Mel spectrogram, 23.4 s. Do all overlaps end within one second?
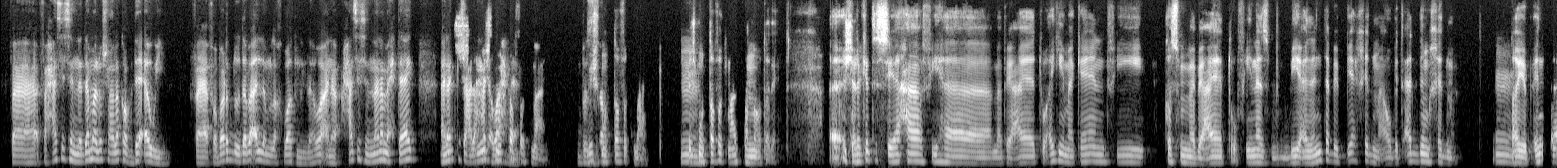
No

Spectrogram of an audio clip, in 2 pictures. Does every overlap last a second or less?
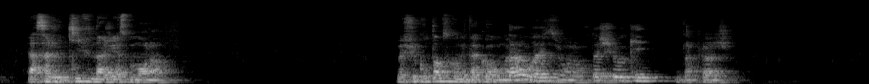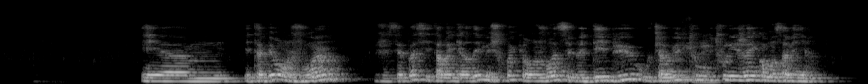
Yes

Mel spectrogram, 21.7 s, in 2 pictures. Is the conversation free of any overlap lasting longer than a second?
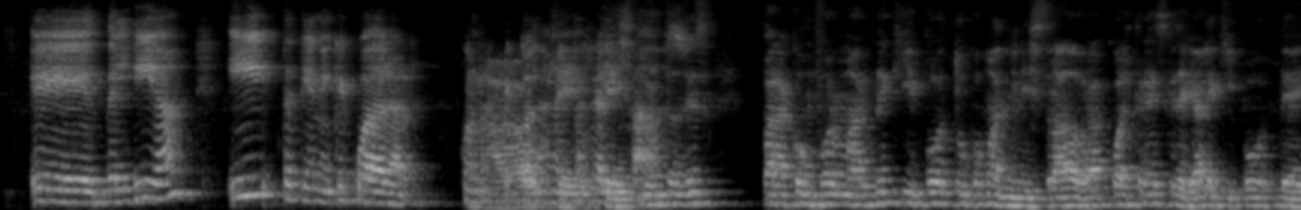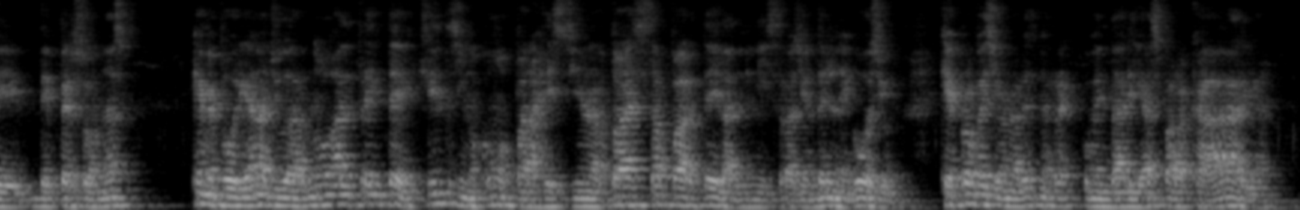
No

